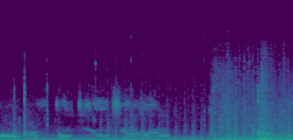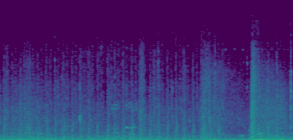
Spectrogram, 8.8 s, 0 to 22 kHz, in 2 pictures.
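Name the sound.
gunfire from the Fire Infinity weapon in Borderlands 2 video game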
